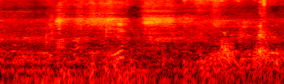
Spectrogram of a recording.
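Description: Indistinct voices talking, with a steady low background rumble.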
